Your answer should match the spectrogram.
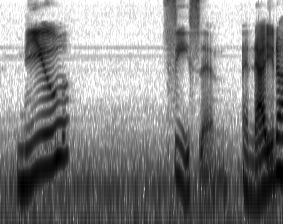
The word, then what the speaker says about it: Cixin: Liu Cixin. Cixin. Not Qixin, but Cixin. With the t sound to it.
